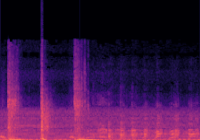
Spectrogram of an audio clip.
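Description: Loud channel-intro music sting: three heavy hits in the first second, then a sustained low bass note under wavering, bending higher notes.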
